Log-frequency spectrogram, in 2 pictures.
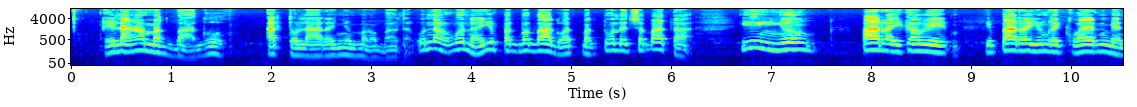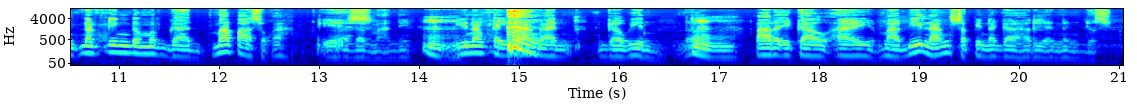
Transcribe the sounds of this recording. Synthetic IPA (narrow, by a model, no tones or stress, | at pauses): kɐʔɪlaːŋɐŋmɐɡ̚ba̰ːɡo̞ | ʔɐt̪ːʊlaːɾɐnjʊŋmɐŋabaːt̪a̰ʔuːnɐŋuːnɐjʊŋpɐɡ̚babaːɡo̞ɐt̪̚pɐɡ̚t̪uːlɐd̪̚sɐbaːt̪aʔ | jʊnjʊŋ | paːɾɐʔɪkawɛ | ʊpaːɾɐjʊŋɾɛkwajɛɾmɛnt̪̚nɐŋkɪŋd̪omɐb̚ɡad̪̚mɐpaːsoka | ɐd̪ɐma̰ːnɪjʊnɐŋkɐʔɪlaːŋɐnɡɐwɪnnopaːɾɐʔɪkawɐjmɐbiːlaŋsɐpɪnɐɡhahɐɾiːʔanːɐŋd͡ʒos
